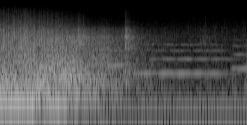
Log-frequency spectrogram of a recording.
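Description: Cartoon sound effect: a sudden loud burst of noise, like a crash, that fades away over about a second and a half. It is followed by a few soft, held orchestral notes.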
